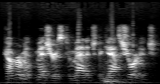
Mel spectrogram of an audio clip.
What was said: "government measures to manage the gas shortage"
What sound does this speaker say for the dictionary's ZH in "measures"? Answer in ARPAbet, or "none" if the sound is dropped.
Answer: ZH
